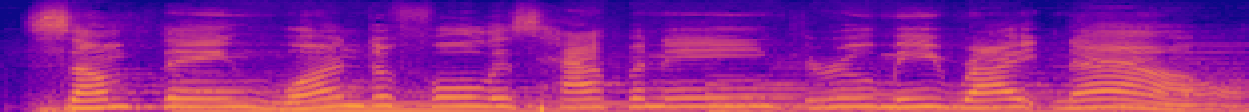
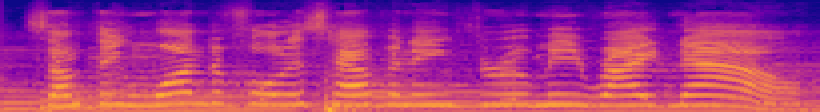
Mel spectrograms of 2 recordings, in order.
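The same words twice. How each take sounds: First: It is said at normal, softer volume. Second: It is said loudly.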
